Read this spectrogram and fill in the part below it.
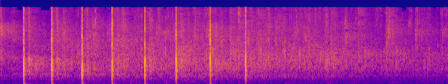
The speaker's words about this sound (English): Well, one form of praising the Lord is clapping hands. Hallelujah. Praise God. Give him praise.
